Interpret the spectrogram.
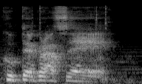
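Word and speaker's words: coup de grâce: Pronounced coup de grace. – Coup de grace. – It's only coup de grace if it comes from the right region of France, otherwise it's just sparkling murder.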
